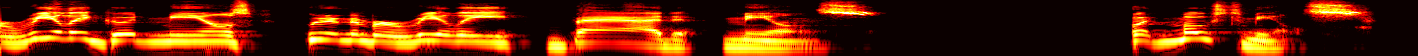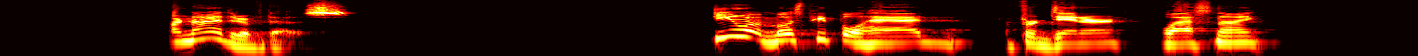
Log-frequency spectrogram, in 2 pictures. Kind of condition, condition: setting, large echoing room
